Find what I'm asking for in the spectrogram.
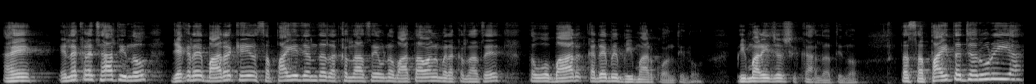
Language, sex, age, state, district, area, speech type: Sindhi, male, 60+, Gujarat, Junagadh, rural, spontaneous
